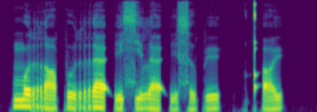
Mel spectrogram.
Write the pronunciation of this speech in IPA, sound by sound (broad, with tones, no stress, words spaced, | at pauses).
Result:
mo˥rɑ˩˥ pu˩˥ræ˥˩ʔi˥˩ sʲu˧læ˩ ʔi˩sɯ˩py˥˩ | qʼy˩˥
